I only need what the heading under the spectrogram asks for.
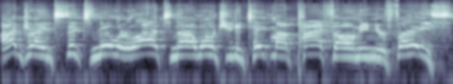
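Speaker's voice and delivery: put-on southern Georgia accent, very high pitch. Voicing the arrested man from a news story, in a put-on Georgia accent. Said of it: "I like the Georgia accent".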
